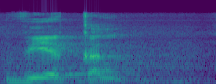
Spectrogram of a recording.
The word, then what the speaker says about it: vehicle: electric vehicle battery maker when you pronounce the word vehicle the H is silent so it becomes vehicle okay contemporary amperex technology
